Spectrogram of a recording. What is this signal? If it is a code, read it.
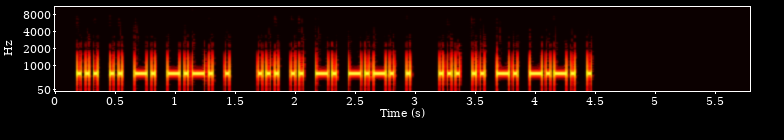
Morse code, heard as a keyed tone, about 34 wpm, 700 Hz. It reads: SINCE SINCE SINCE
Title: Top 500 Words Repeated 35wpm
